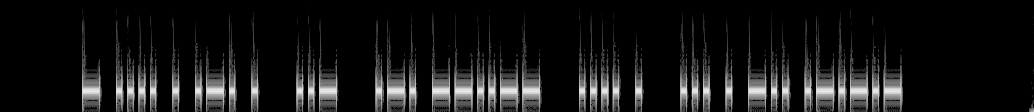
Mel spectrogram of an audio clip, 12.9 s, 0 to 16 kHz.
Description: Morse code, heard as a keyed tone, about 17 wpm, 700 Hz. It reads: THERE U R, HE SED.
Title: Sentences from Top 100 Words and Abbreviations 17wpm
